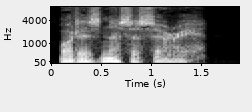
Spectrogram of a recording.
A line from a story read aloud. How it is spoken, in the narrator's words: he said softly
